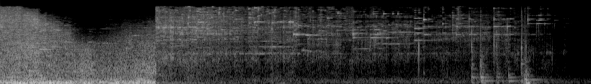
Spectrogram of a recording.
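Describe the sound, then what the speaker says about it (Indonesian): A glass aquarium shatters in the animated film Rango: a loud burst of breaking glass, then scattered tinkling shards and clinks settling and fading out. "akuarium terlempar keluar, sehingga hancur berkeping-keping dan bunglon tergeletak di atas kepingan kaca"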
